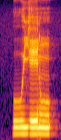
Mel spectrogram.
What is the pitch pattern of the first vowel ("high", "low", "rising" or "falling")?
high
